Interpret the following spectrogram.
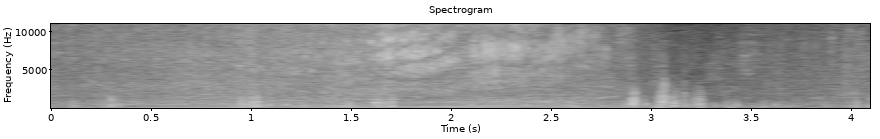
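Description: A classic car's engine pulling away at low speed, its note rising about a second in, then holding steady before dying away just before three seconds in. Crowd voices follow near the end.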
